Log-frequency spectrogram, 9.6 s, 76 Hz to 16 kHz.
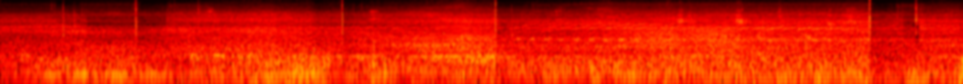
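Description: A South Western Railway Class 450 Siemens Desiro electric multiple unit pulling into the platform and running slowly past close by, a steady rumble of wheels on rail under a faint steady whine from the traction equipment, with a few sharp clicks.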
